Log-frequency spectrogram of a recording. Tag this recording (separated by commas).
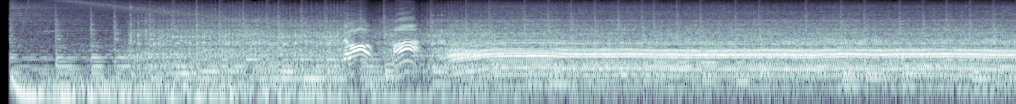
pumping water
